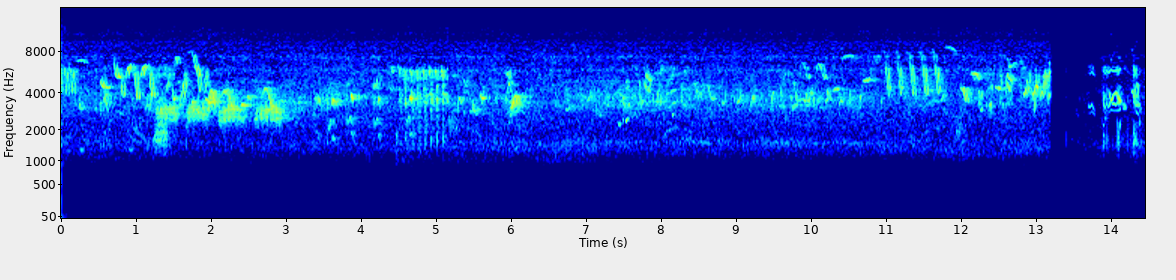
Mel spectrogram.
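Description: Faint common blackbird alarm calls: many short chirps and a few quick rattling series, the parents' warning at a potential danger near the nest.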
